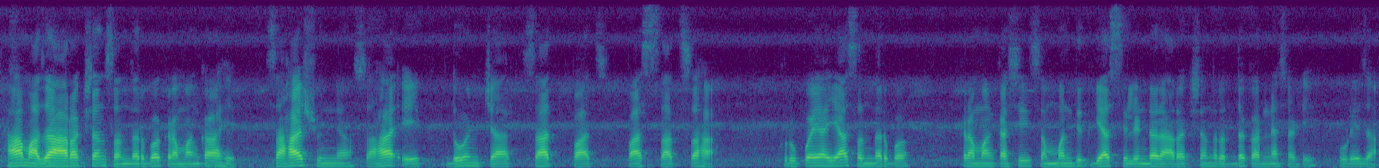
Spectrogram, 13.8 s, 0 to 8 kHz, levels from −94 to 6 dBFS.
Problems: none marked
